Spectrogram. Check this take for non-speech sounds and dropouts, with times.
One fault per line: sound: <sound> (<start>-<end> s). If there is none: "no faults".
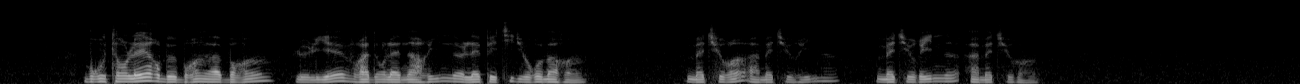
no faults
